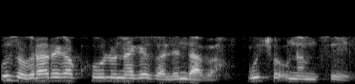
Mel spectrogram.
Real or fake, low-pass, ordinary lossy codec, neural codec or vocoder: real; 3.6 kHz; none; none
